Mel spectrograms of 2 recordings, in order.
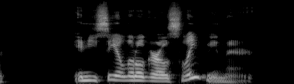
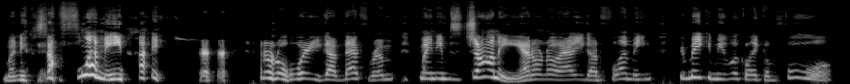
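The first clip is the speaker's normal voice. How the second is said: hammed-up ghost ranting, louder on Fleming; mock angry yelling; 6 semitones higher, 4 dB louder than usual. Ghost yelling at the girl to get out, mock angry rant. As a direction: play an indignant ghost whose name was got wrong. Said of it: "or just yelling".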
